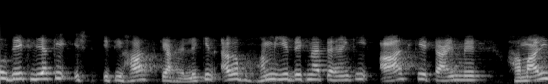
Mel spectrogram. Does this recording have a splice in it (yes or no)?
no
